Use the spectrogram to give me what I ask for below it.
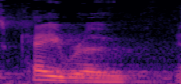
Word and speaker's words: Cairo: It is in Cairo, Mississippi, which if you ever see the sign driving down Highway 72, you will call it Cairo, because it's spelled like Cairo, Egypt, but it's Cairo in that part of Mississippi.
